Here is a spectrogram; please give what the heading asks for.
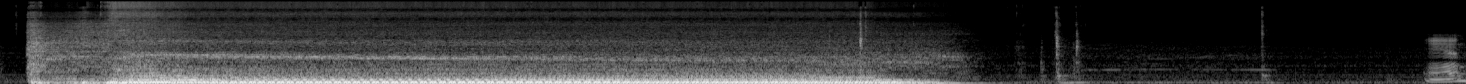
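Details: Vehicle with an LS swap just rewired with an American Auto Wire harness, fuel pump heard priming first: engine catches and holds a strong, steady, even run for about nine seconds before shutting off, no knocks or misses; sounds healthy.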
